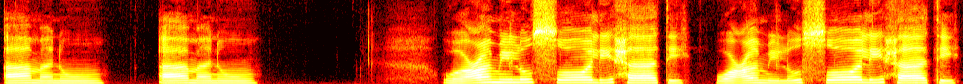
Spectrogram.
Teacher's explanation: सौत के ऊपर तशदीद है, मजबूती से जमा कर पढ़ेंगे, सौत मोटा पड़ा जाएगा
